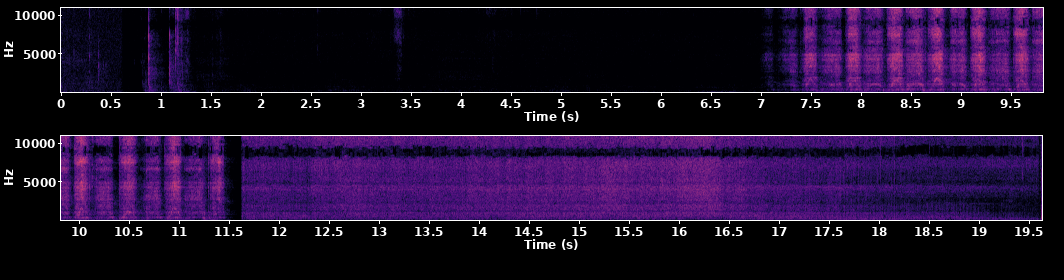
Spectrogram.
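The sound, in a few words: filing a gold ring to remove excess solder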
